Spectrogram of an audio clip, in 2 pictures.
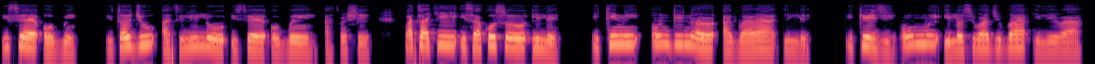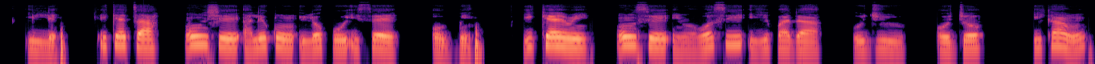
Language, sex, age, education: Yoruba, female, 15-29, tertiary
